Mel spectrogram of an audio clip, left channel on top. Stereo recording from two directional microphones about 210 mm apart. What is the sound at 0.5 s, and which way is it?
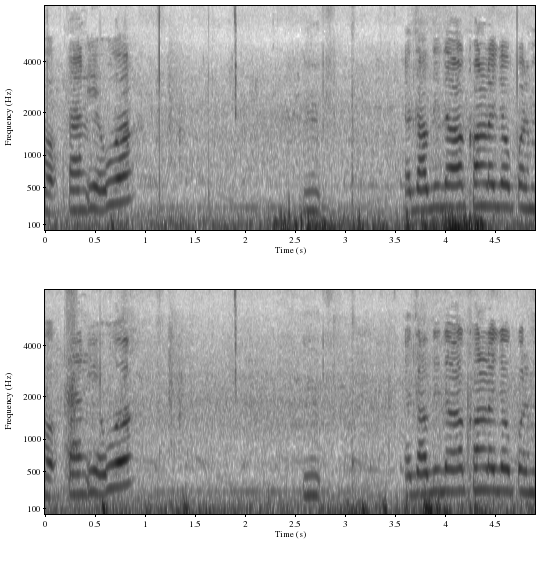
Speech, 10° left (ahead or behind).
